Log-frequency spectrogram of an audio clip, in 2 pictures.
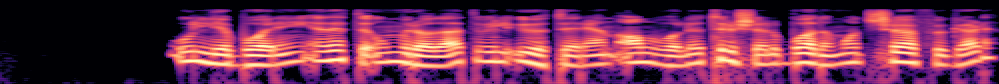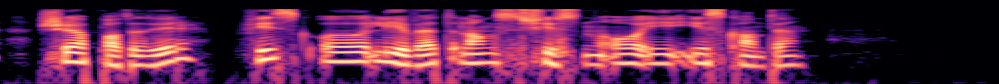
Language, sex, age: Norwegian, male, 26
